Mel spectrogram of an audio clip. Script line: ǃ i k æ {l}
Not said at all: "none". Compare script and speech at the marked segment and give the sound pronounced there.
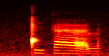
l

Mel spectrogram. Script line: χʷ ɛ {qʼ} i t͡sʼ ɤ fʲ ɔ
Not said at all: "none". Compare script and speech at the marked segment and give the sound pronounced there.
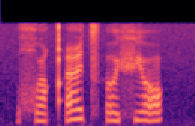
qʼ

